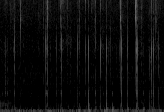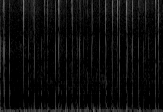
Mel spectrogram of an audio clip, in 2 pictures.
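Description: A whole yellow lemon resting on a glass table has its peel scratched and tapped with long red nails. The result is a quiet, steady stream of rapid, short, dry clicks and crackly scratches over a low, dull thump.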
